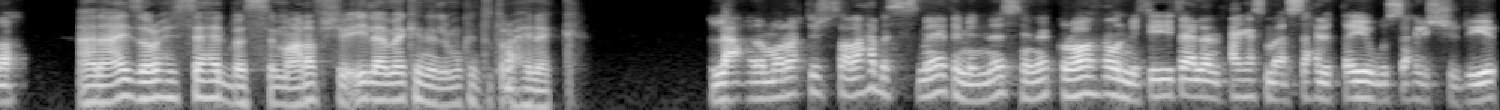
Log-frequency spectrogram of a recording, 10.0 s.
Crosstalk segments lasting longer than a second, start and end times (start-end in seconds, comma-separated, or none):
none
